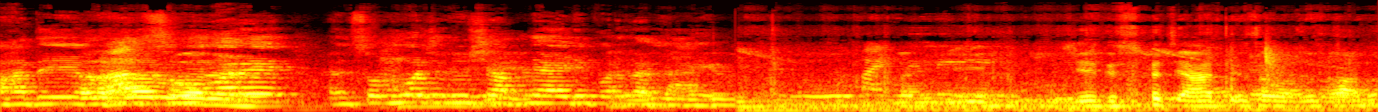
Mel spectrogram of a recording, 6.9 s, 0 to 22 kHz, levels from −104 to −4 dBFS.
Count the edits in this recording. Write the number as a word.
one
